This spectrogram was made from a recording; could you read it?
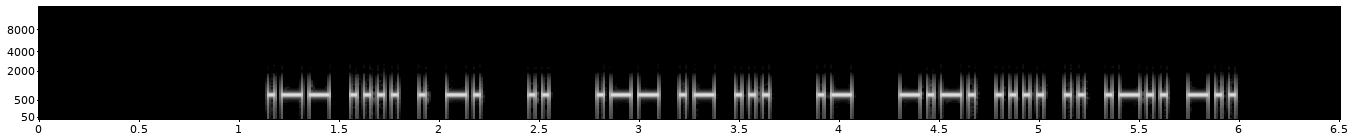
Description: Morse code, heard as a keyed tone, about 34 wpm, 700 Hz. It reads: WHEN I WAS A CHILD
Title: Sets of 5 Words Encore 35wpm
